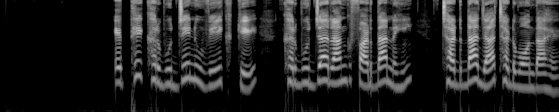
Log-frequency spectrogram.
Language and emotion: Punjabi, neutral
